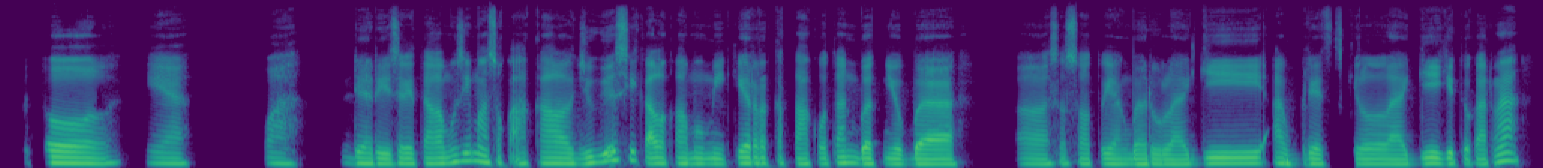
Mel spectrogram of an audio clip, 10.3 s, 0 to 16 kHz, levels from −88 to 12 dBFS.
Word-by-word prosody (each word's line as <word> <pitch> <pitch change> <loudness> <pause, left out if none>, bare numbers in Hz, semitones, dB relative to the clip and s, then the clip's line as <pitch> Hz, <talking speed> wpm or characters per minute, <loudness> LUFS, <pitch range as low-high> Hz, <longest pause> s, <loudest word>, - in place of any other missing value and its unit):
Betul, 120 -1 +3 0.2
iya. 115 -2 -3 0.5
Wah 115 -3 -6 0.3
dari 115 -2 +1
cerita 115 +1 0
kamu 115 +3 +2
sih 170 - 0
masuk 135 -5 0
akal 115 0 +1
juga 130 +9 +1
sih 190 - -2
kalau 115 -8 +1
kamu 115 -1 -1
mikir 110 +3 +1
ketakutan 115 +2 -3
buat 115 - +5
nyoba, 105 -1 +3 0.4
eee, 105 -1 -3
sesuatu 110 0 -4
yang 105 - 0
baru 105 0 +1
lagi, 120 +4 +2
upgrade 110 -2 -1
skill 105 -1 -2
lagi 105 +4 +1
gitu, 110 -3 -1
karena 160 - 0
115 Hz, 155 wpm, -22 LUFS, 105-120 Hz, 0.5 s, buat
